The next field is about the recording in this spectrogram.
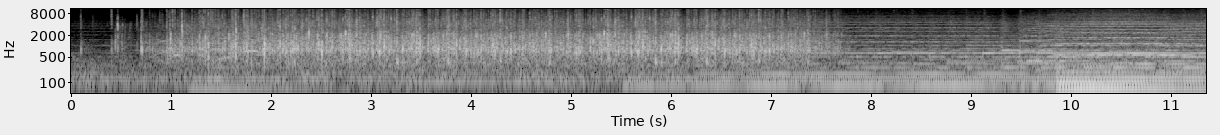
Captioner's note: applause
